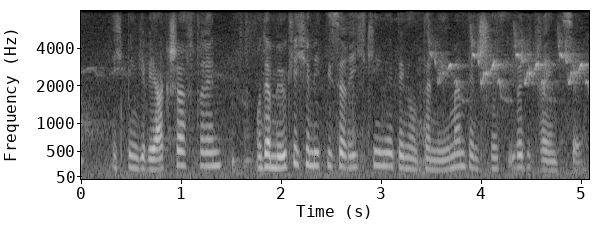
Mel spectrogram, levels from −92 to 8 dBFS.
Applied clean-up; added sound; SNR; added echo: none; Chirp, tweet; 9 dB; none.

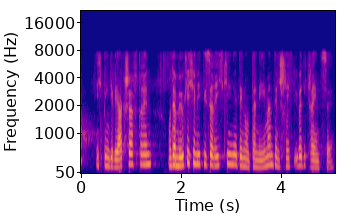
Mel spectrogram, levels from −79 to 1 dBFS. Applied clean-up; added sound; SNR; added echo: none; none; none; none.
